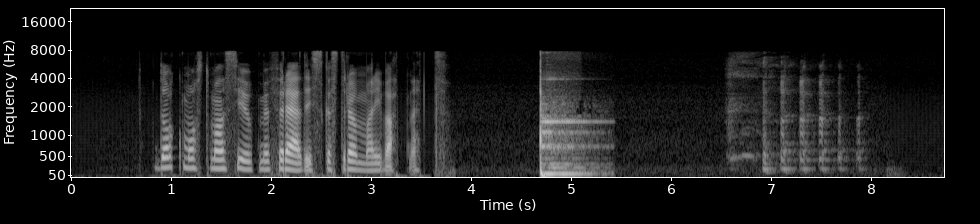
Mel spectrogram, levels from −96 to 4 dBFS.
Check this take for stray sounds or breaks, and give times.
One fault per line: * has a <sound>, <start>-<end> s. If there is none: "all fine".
* has a thud, 4.7-5.4 s
* has a laugh, 6.5-8.1 s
